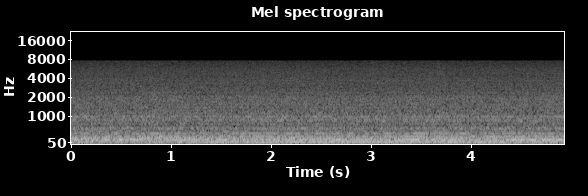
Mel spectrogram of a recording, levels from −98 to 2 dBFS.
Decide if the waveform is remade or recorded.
recorded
